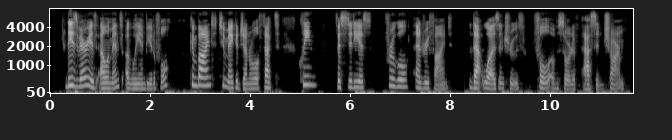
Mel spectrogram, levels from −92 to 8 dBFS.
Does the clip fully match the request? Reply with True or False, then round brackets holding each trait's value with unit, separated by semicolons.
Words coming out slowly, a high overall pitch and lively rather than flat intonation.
False (145 wpm; 200 Hz; 5.7 semitones)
